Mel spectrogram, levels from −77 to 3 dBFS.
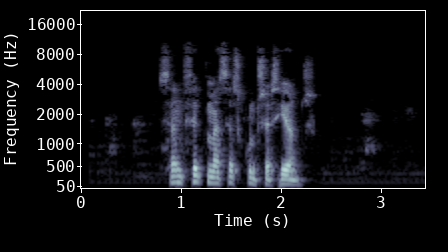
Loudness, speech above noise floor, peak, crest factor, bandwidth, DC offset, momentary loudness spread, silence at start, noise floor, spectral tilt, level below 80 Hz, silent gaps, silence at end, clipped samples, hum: -22 LUFS; 41 dB; -2 dBFS; 24 dB; 11 kHz; under 0.1%; 12 LU; 0.8 s; -63 dBFS; -4 dB/octave; -58 dBFS; none; 0.55 s; under 0.1%; none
